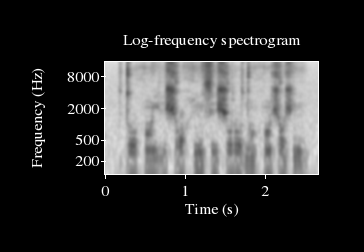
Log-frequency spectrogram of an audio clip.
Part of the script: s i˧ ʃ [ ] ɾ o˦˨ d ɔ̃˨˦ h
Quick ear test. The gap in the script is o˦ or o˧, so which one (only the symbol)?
o˦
